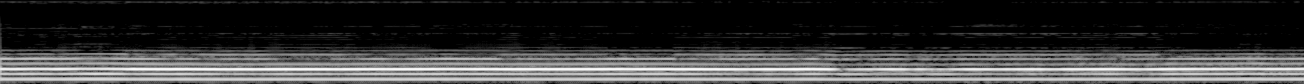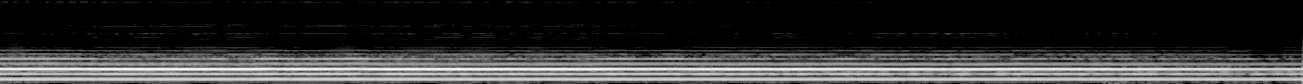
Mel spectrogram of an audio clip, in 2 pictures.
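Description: A woman chanting one long, steady "Om" on a single low pitch: the open "O" vowel for about four seconds, then closing into a quieter hummed "mmm" held to the end.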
